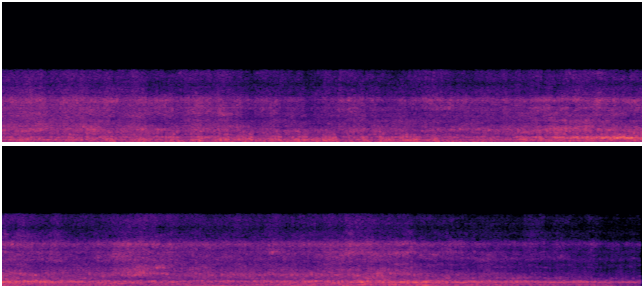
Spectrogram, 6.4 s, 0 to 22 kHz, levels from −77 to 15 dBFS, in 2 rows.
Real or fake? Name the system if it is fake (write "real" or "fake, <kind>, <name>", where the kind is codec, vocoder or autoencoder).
fake, codec, HILCodec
